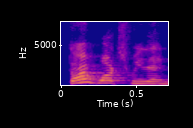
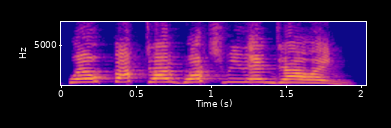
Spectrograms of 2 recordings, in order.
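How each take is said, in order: First: Said in the usual way. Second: Loud, high furious shout; real yelling. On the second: Real, not acted. Host telling triggered viewer to leave, furious yell. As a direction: blast it at them.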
